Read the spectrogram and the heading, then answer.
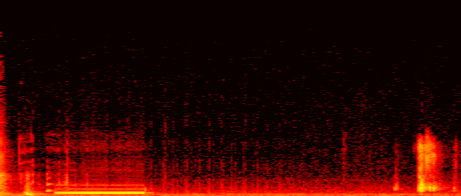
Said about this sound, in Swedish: Nu ska jag ringa Daniel.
